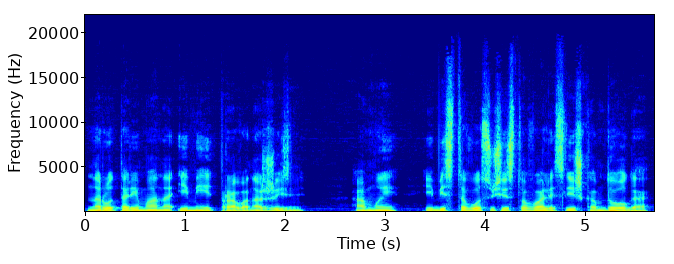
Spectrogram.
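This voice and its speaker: A serene, detached ancient woman who states things plainly and coolly, as a male narrator reads her lines. The delivery stays low and even, recorded dry and close. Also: normal speed, dry recording, close to an everyday voice. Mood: calm. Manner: calm, detached. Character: calm woman, ancient evolved being. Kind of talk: audiobook character reading.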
